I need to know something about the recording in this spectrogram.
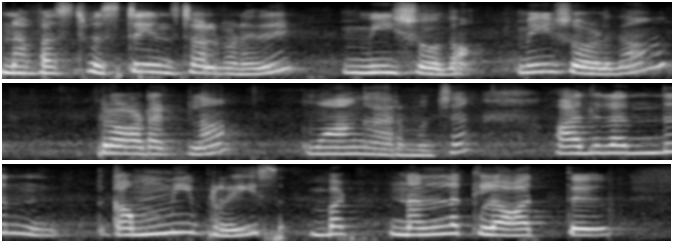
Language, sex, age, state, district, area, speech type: Tamil, female, 18-30, Tamil Nadu, Ranipet, urban, spontaneous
